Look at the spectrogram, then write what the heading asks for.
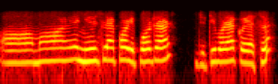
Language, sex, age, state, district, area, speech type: Assamese, female, 45-60, Assam, Biswanath, rural, conversation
